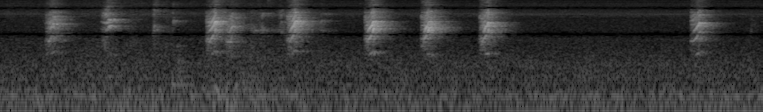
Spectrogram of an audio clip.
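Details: Three barn swallow fledglings back eleven days after fledging; a lively run of about ten high, clipped chirps, loose and uneven in rhythm, several in quick pairs, then a pause before one final chirp.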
